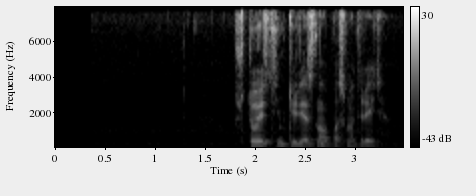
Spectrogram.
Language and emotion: Russian, neutral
